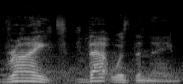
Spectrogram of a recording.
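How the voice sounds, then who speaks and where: A wry young knight, low-voiced. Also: male voice, sing-song, takes it slowly, sharp tone, a little hiss or hum, heavily acted. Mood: friendly banter. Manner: sarcastic, quipping. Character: wry, self-deprecating young male warrior monk-turned-knight. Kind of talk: video game dialogue acting. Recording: game music behind the voice.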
